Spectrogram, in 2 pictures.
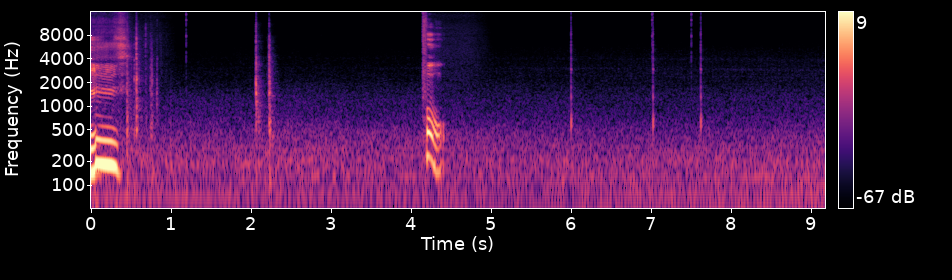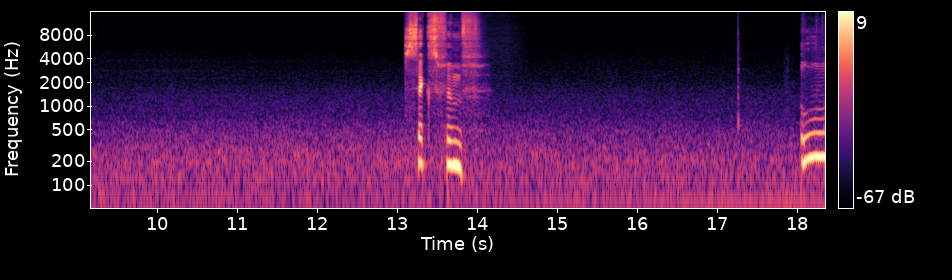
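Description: Soft clicks sound as menu selections are made.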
